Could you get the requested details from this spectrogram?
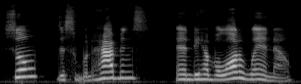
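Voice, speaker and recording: A woman's voice: fairly high pitch, animated, a little fast, sharp tone, no room sound, clean studio sound. A woman hosting a casual alternate-history map commentary, rambling with lots of fillers and unsure asides. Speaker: channel host.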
